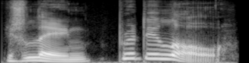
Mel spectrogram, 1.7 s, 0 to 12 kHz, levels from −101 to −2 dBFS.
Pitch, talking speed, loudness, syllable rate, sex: 160 Hz, 145 wpm, -17 LUFS, 3.6 syllables/s, male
